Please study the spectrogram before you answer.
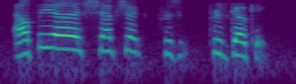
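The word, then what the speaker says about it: Althea Szewczyk-Przygocki: Pronunciation for Al's name is Althea Shevchuk Przygocki, and it's spelled really Polish.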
